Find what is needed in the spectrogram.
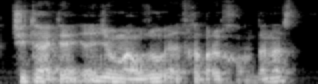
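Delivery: ordinary talk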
